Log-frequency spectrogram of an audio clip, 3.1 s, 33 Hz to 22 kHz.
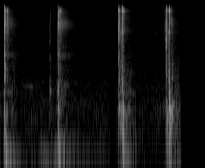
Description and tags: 0014 Hardware Flick
Recordings of the Alexander Wang luxury handbag called the Rocco. Hardware flick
